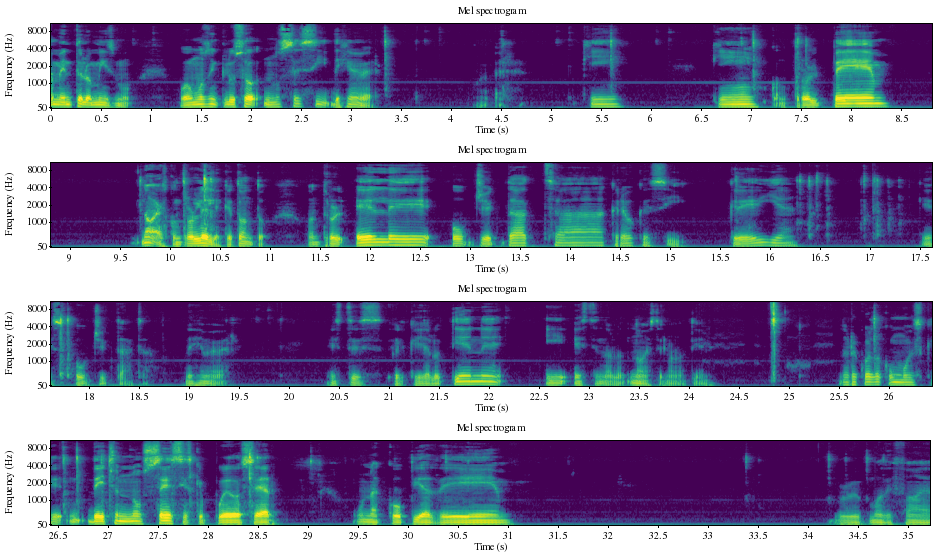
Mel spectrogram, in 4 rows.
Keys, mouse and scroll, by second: 2.1 right click, 5.0 ctrl+right click, 6.3 right click, 7.3 shift+right click, 8.7 ctrl+p, 10.9 Escape, 11.6 ctrl+l, 16.9 Down, 17.5 Up, 17.7 Right, 18.1 Left, 18.3 Down, 19.0 Return, 20.9 right click, 22.0 right click, 23.4 right click, 28.4 ctrl+shift+click, 29.6 ctrl+l, 31.3 Down, 34.6 Down.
